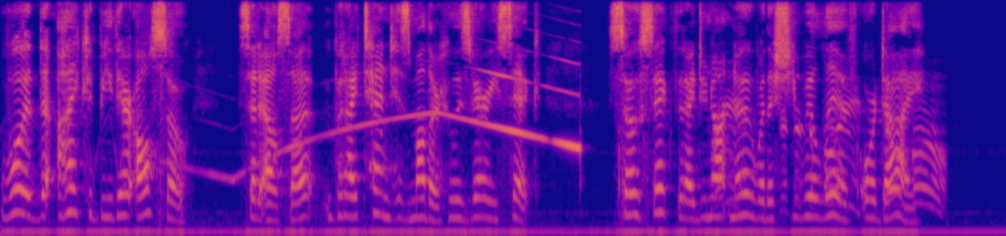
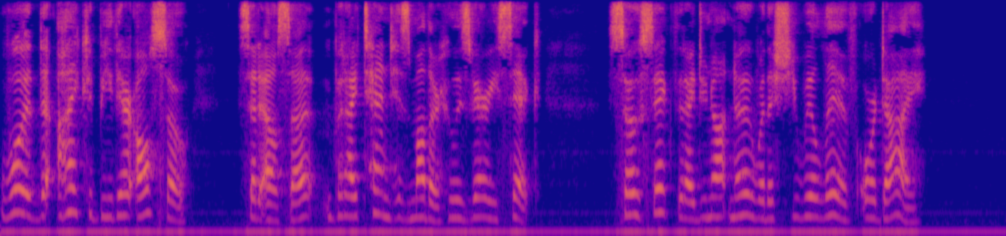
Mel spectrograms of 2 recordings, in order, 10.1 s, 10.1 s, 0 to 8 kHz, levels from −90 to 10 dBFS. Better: second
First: background sound (Motor vehicle (road) / Siren); 11 dB below the speech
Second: none

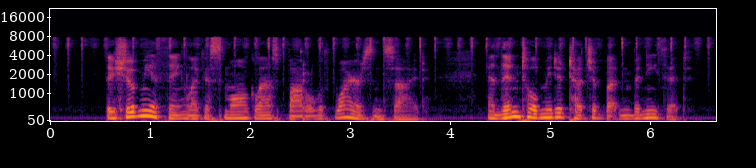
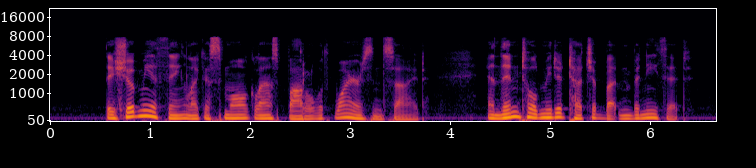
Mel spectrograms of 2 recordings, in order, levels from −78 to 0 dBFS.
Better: second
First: background sound (Rattle (instrument)); 19 dB below the speech // room echo; dies away in 0.2 s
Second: none

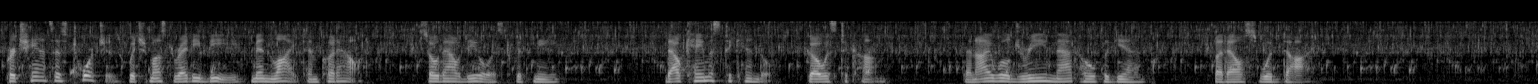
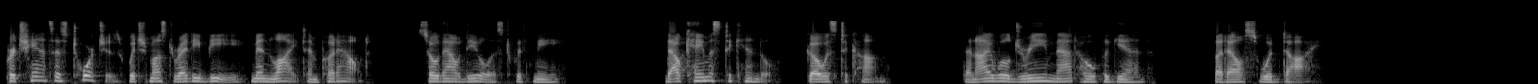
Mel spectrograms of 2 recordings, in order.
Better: second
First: background sound (Stream); 13 dB below the speech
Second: none

